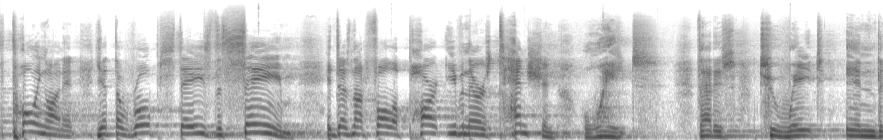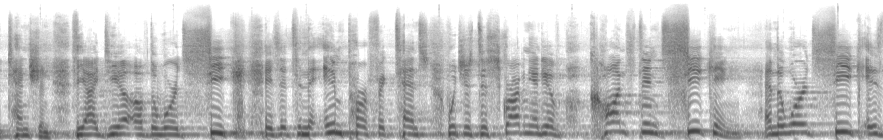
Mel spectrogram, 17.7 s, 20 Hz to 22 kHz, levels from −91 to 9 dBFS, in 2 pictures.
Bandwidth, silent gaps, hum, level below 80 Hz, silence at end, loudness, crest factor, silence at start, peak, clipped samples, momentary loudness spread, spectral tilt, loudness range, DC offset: 17 kHz; none; none; -62 dBFS; 0 s; -27 LUFS; 20 dB; 0 s; -8 dBFS; under 0.1%; 7 LU; -4 dB/octave; 2 LU; under 0.1%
